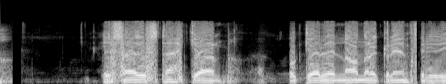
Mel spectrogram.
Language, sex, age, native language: Icelandic, male, 15, Icelandic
